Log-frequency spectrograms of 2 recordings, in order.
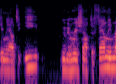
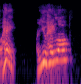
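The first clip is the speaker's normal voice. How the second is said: mock loud, high calling out; 8 semitones higher, 5 dB louder than usual. Retelling a tall guy calling out from behind him at the market, loud voice. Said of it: "I hear this like loud voice behind me go".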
